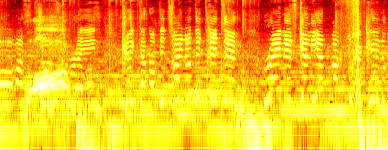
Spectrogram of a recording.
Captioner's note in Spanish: locutor charlando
